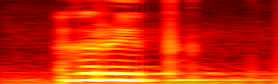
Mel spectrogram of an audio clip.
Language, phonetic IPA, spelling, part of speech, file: Belarusian, [ɣrɨp], грыб, noun, Be-грыб.ogg
- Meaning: 1. mushroom 2. fungus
